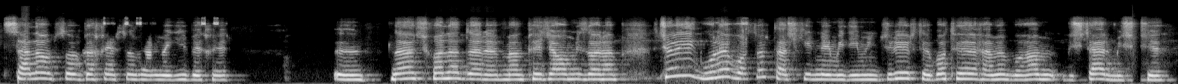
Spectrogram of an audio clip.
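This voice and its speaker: A woman taking part in an online class, speaking in a friendly, eager way. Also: fairly high pitch. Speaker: class participant. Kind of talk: casual chat in an online class.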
